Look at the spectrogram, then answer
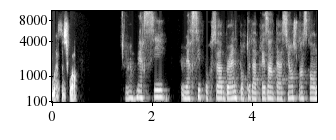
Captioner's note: speaks French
